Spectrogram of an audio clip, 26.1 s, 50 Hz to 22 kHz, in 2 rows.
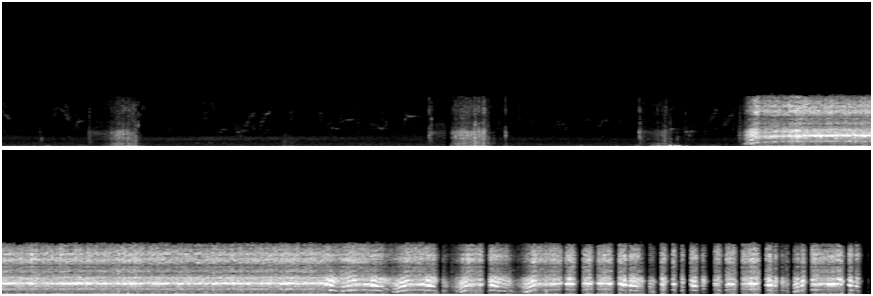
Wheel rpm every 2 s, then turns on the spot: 0, 0, 0, 10, 0, 110, 230, 230, 200, 100, 150, 180, 170.
6-8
